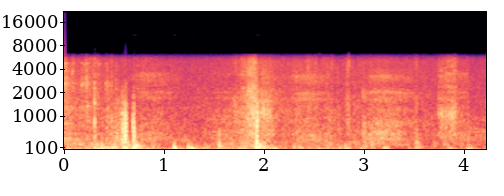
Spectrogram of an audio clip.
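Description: A snow shovel scooping and scraping through deep, loose snow in a few irregular strokes, the loudest about two seconds in, with the rustle of a jacket close by.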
